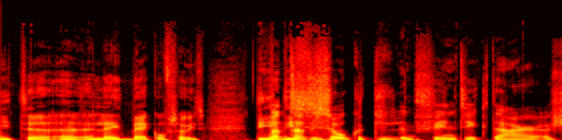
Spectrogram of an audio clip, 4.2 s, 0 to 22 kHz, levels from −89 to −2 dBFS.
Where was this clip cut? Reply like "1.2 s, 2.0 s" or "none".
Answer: 3.1 s

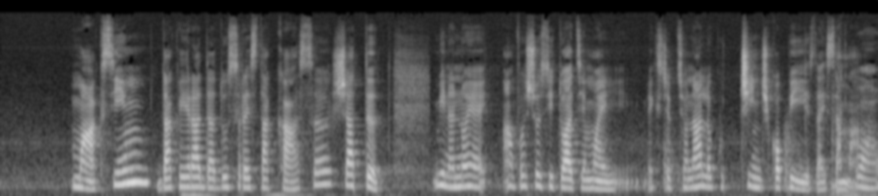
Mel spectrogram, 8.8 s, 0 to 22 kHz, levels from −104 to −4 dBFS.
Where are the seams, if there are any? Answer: 1.5 s, 4.3 s

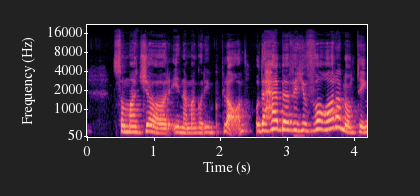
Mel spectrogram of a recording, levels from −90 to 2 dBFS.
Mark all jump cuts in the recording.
2.5 s

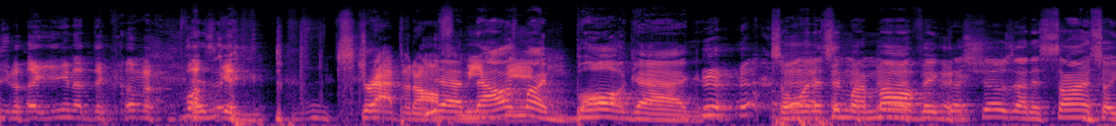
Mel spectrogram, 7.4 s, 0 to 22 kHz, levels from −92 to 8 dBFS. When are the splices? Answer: 5.1 s

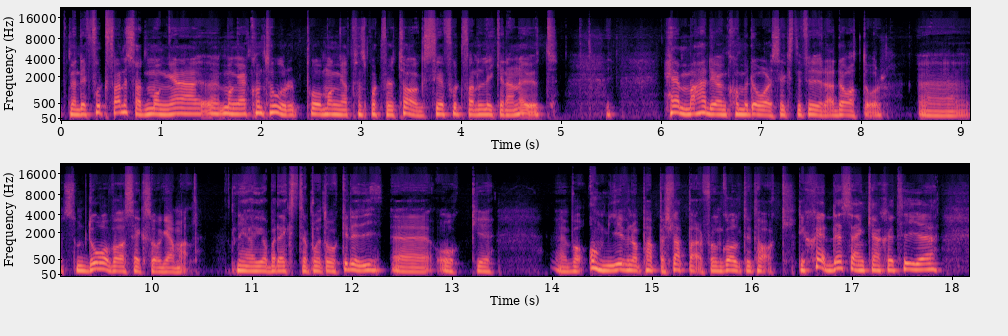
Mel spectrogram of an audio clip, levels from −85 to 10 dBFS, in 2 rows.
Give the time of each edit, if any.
5.5 s, 10.7 s, 16.4 s

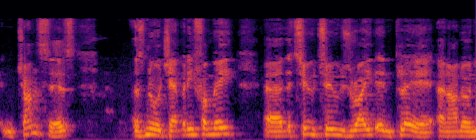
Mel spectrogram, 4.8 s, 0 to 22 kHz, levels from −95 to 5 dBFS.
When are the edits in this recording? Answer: none

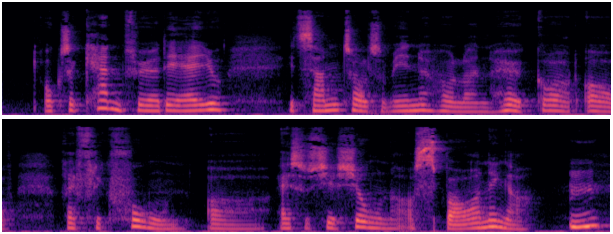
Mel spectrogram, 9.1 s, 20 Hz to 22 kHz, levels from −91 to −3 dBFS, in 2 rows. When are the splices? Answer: none

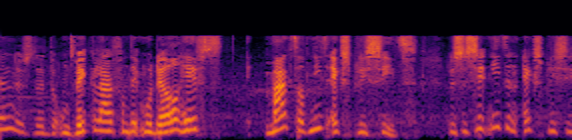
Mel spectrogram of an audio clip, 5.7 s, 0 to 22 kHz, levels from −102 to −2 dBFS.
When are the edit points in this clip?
none

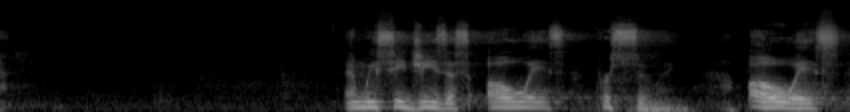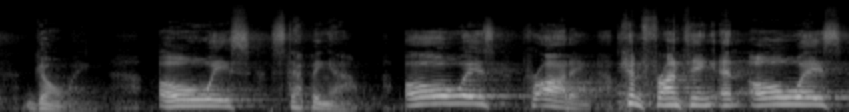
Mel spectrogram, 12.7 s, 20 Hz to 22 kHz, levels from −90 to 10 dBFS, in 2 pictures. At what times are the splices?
9.2 s, 11.0 s

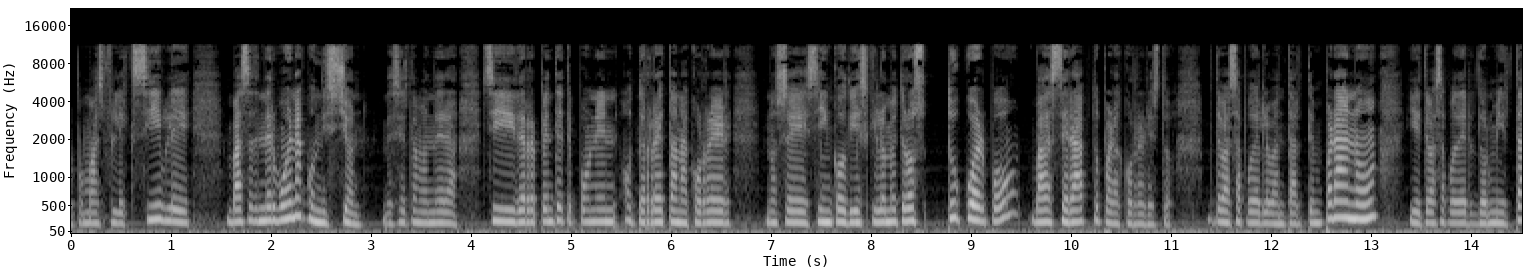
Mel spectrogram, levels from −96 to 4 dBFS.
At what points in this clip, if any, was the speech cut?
none

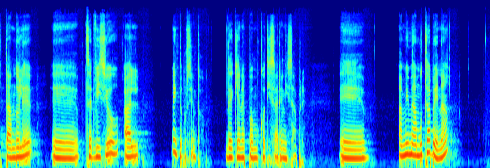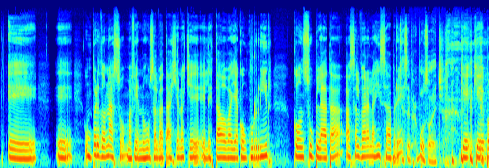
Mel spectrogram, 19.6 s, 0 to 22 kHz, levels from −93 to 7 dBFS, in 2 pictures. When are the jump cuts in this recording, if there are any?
10.7 s

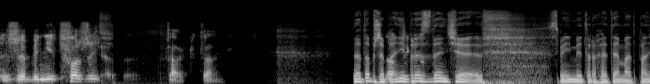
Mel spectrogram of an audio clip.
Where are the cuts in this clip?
1.0 s

